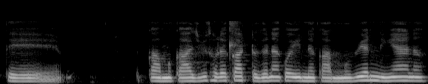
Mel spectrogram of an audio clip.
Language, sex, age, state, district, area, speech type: Dogri, female, 30-45, Jammu and Kashmir, Samba, urban, spontaneous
